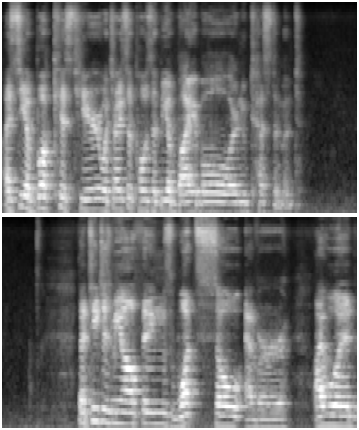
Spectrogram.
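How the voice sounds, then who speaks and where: Stage monologue: male actor as condemned abolitionist captain, defiant and devout, tense bright voice, deliberate slow emphatic delivery. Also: a little high. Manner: halting, emphatic oratory with stumbles. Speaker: poet and playwright performing a monologue. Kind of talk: dramatic courtroom speech, theatrical monologue. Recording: echoey room, distant microphone.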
